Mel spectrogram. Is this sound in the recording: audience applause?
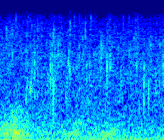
no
